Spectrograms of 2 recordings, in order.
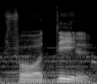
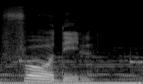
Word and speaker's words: Fòdil: It seems like almost all the time the last syllable of a word is stressed, so it's pronounced Fòdil and not Fòdil.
